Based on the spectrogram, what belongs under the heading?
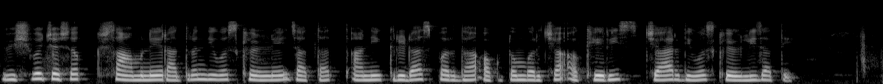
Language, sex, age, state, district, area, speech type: Marathi, female, 18-30, Maharashtra, Wardha, urban, read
